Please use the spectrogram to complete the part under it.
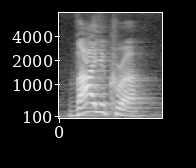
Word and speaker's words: Vayikra: Vayikra is how you say it.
